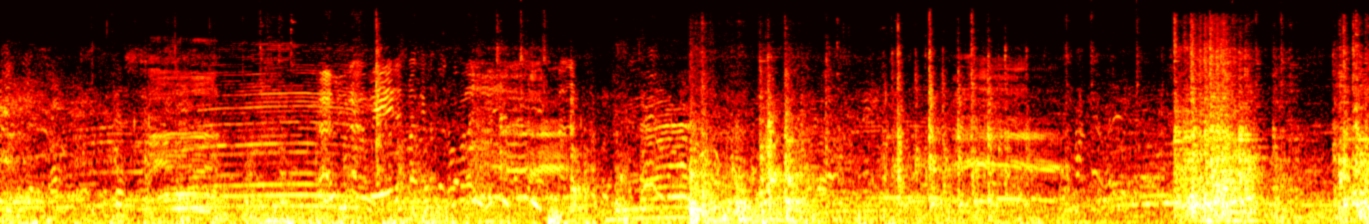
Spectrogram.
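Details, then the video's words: Cows coming down off a truck in Indonesia give several low, wavering moos, overlapped by people talking and shouting and bursts of clanking noise near the end. "KUMPULAN SAPI EXTRIM TURUN DARI TRUK"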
